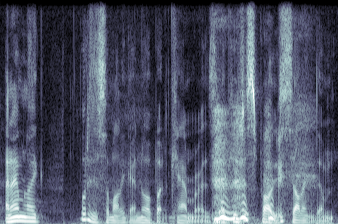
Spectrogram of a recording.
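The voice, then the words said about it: Non-native English accent. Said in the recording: “he sensed my accent”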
